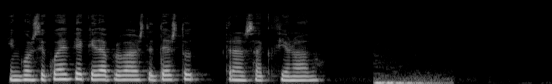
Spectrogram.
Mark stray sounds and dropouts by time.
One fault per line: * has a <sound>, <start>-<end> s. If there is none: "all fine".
* has a thud, 3.7-4.6 s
